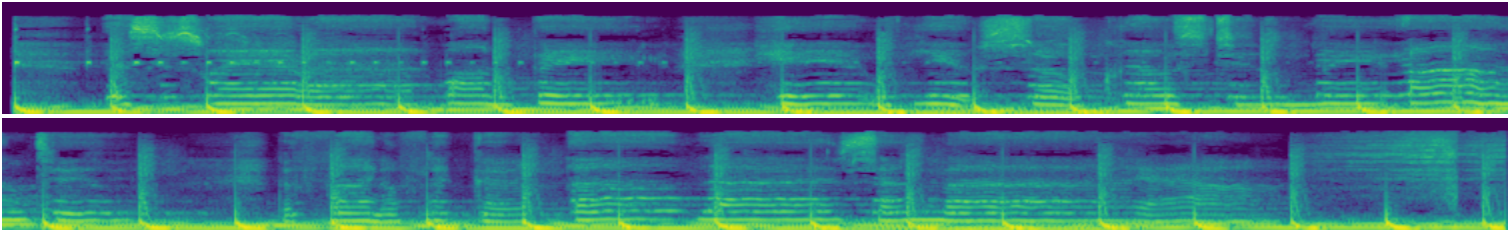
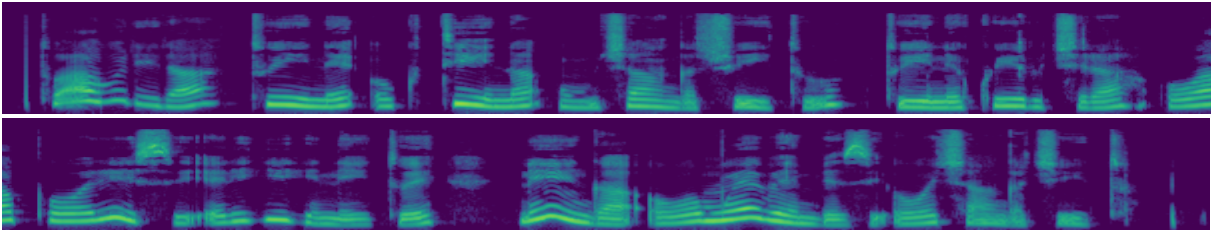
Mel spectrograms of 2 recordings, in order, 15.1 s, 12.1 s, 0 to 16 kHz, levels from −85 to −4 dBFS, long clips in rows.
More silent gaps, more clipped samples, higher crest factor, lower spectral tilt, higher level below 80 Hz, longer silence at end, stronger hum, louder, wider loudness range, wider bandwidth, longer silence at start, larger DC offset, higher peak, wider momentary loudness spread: neither; neither; second, 12 dB vs 20 dB; first, -5.5 dB/octave vs -4 dB/octave; first, -18 dBFS vs -82 dBFS; second, 0 s vs 0.4 s; neither; first, -19 LUFS vs -31 LUFS; about the same, 1 LU vs 3 LU; about the same, 11 kHz vs 11.5 kHz; second, 0.05 s vs 0.2 s; neither; first, -4 dBFS vs -12 dBFS; second, 3 LU vs 10 LU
